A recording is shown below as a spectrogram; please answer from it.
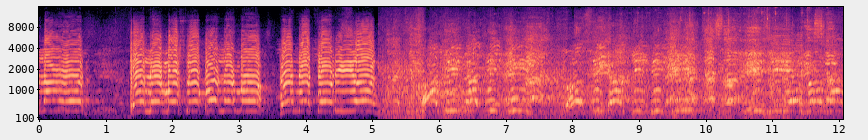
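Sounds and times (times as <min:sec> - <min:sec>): man chanting through a megaphone: 0:00.0 - 0:05.1, 0:05.7 - 0:12.0
crowd chanting: 0:05.2 - 0:12.0.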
